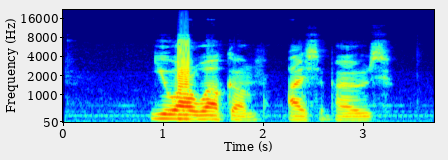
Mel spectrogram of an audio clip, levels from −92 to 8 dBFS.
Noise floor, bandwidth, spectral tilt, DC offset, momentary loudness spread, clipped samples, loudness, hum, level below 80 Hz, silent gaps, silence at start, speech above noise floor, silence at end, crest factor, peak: -53 dBFS; 10 kHz; -5 dB/octave; under 0.1%; 19 LU; under 0.1%; -14 LUFS; none; -52 dBFS; none; 0.9 s; 40 dB; 0.45 s; 16 dB; 0 dBFS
